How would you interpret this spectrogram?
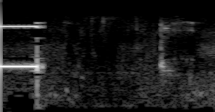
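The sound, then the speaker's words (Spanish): A voicemail service's recording beep: a loud, steady electronic tone with a clean high pitch and a bright overtone lasts about a third of a second, then cuts off, followed by near silence and a faint brief click. “Grabe su mensaje.”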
